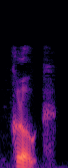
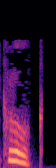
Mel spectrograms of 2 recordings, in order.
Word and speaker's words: kluk: Malý kluk. Malý, Malý. small boy is the meaning. Kluk. Kluk is German. It's spelled a little differently, but the sound is like the German word for clever.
